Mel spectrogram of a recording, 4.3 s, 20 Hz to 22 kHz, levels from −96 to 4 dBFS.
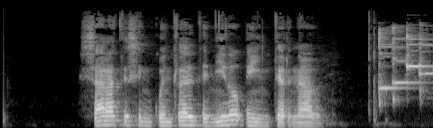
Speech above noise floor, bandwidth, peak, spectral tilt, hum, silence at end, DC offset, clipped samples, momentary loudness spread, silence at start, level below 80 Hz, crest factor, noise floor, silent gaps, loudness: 64 dB; 15 kHz; -2 dBFS; -4.5 dB/octave; none; 0 s; under 0.1%; under 0.1%; 8 LU; 0.8 s; -58 dBFS; 20 dB; -83 dBFS; none; -20 LUFS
